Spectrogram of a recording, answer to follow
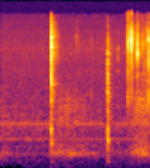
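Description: Plastic squeeze bottle of dimensional glue being squeezed over a bottle cap as the glue runs low: a few short squishy clicks, two about three-quarters of a second apart, then several more near the end, over faint room tone.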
